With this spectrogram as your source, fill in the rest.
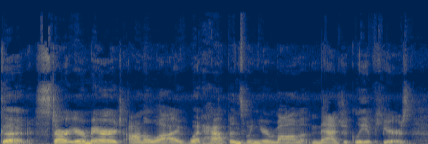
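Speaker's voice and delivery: plain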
